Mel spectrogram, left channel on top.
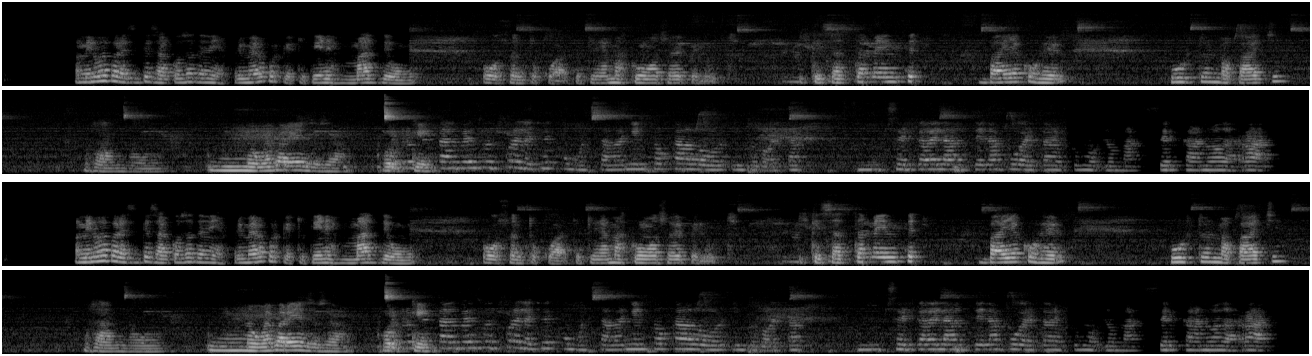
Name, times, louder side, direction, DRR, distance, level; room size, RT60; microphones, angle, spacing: voice 1, 0.7-4.1 4.8-7.4 7.6-9.1 9.8-10.7 11.7-12.9 13.9-14.7 15.1-16.6 16.9-17.4, right 2 dB, 65° right, 0.6 m, -30 dB
sound 1, 4.1-23.7, left 3 dB, 75° left, 1.2 m, -45 dB
voice 2, 7.8-8.8 16.9-21.1 21.6-25.8, equal, ahead, 0.8 m, -39 dB
3.7 x 2.4 x 2.9 m
head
